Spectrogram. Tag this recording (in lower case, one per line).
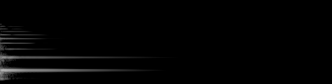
musical instrument
bowed string instrument
music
